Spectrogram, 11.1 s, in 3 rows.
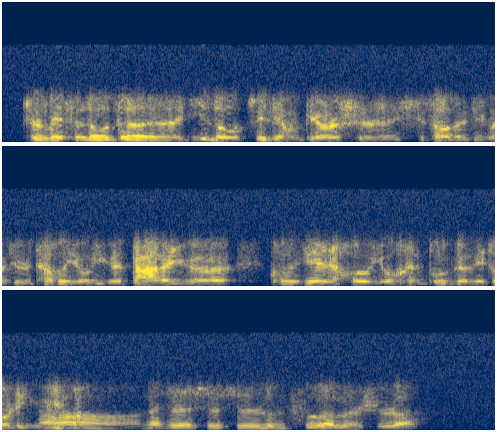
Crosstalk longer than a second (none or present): none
